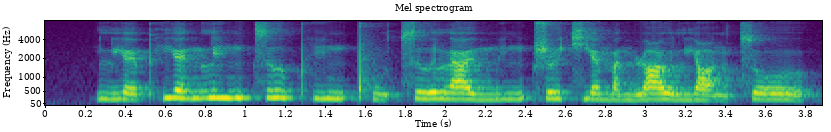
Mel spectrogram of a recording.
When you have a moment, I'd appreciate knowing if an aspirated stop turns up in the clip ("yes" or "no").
yes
